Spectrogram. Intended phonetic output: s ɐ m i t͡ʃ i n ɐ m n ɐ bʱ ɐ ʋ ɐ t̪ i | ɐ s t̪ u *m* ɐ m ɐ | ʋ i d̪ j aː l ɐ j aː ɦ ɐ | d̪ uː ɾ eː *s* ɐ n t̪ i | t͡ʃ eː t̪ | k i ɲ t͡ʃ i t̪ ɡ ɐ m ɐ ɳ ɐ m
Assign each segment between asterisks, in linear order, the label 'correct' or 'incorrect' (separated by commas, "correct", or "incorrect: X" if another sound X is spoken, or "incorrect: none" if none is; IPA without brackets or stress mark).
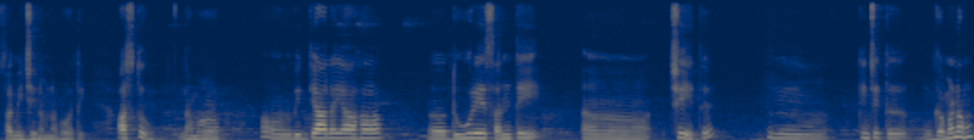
incorrect: n, correct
